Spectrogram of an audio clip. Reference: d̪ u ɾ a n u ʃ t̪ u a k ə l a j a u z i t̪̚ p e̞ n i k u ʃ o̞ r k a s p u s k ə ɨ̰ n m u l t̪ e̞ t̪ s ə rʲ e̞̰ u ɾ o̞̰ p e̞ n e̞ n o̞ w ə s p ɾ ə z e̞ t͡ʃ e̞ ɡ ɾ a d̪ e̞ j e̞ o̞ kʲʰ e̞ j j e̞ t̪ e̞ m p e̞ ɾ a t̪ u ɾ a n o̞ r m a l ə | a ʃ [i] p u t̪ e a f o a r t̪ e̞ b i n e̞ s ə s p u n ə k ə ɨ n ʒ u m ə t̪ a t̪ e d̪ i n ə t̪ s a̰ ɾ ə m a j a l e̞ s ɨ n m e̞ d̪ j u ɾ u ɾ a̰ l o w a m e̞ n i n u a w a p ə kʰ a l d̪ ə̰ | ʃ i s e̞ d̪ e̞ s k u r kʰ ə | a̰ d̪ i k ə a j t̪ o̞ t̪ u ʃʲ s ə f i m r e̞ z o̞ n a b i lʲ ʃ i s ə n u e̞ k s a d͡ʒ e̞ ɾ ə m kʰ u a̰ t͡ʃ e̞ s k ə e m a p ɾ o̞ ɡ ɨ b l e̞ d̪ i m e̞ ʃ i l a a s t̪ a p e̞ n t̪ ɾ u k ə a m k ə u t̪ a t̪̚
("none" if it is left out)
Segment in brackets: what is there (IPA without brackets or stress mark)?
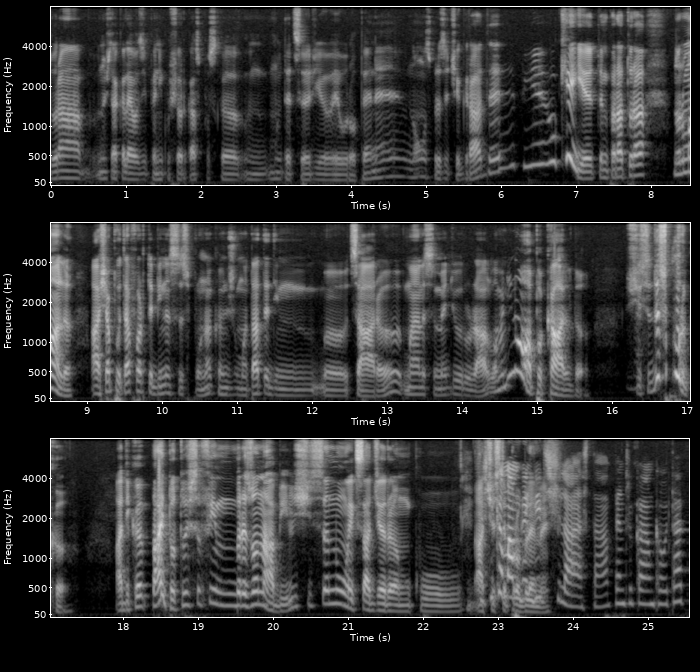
a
